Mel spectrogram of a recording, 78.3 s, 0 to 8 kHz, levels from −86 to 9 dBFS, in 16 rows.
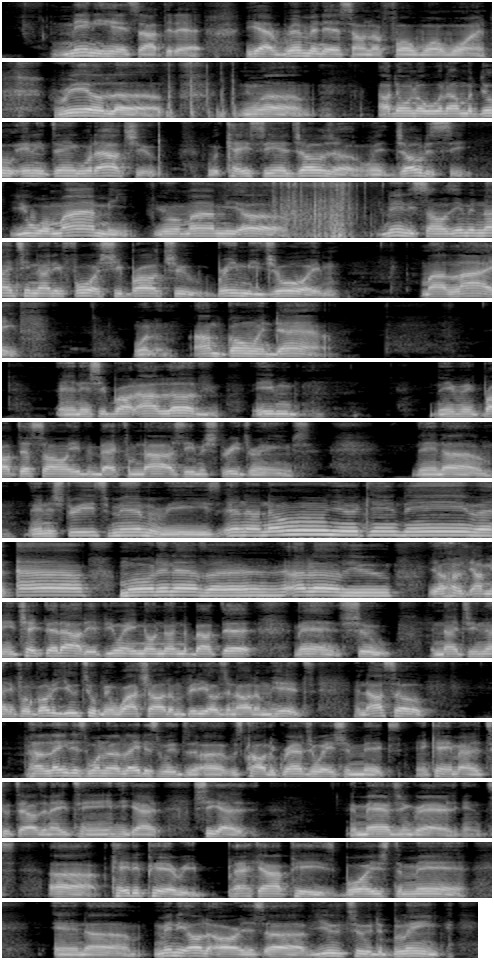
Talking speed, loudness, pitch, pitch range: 125 wpm, -18 LUFS, 130 Hz, 115-145 Hz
